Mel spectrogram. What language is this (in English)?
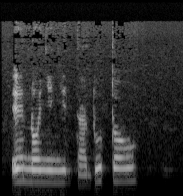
Aja (Benin)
